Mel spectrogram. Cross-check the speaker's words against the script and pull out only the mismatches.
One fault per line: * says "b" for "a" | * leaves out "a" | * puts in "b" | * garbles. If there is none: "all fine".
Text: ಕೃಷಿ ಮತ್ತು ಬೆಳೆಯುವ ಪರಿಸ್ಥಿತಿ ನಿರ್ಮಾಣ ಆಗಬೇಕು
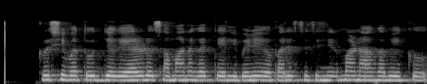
* puts in "ಉದ್ಯೋಗ ಎರಡೂ ಸಮಾನಗತಿಯಲ್ಲಿ"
